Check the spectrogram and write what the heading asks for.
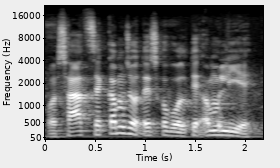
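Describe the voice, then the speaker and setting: This exam-focused chemistry lesson comes from a man who asks rhetorical questions and restates the key points. He speaks quickly in a mid-range voice that swings widely in pitch. It was recorded in an echoey room with faint noise.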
